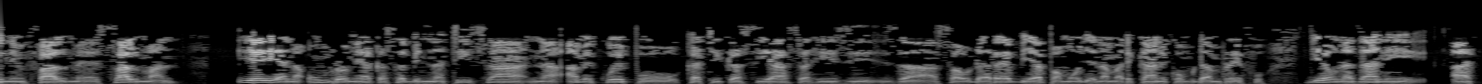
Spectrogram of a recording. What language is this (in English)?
Swahili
